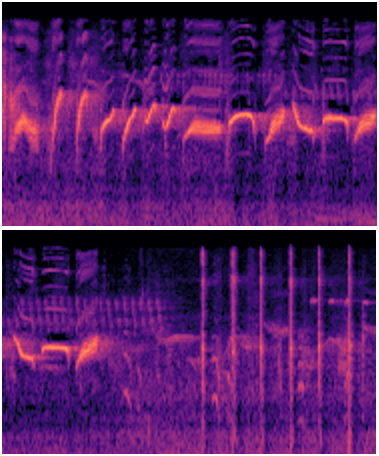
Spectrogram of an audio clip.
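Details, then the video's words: Long-bodied old wild-caught Chinese hwamei with fig-leaf tail in song: a fast series of about fifteen clear, rising whistled notes, a falling slur, then sharp isolated clicks. "Họa mi già rừng hót hay"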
